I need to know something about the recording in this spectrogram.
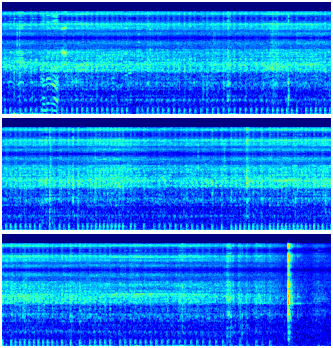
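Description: Dirt bike engine running at low revs with a steady, even firing beat as it is ridden slowly over rough ground.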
